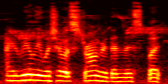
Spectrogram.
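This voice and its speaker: A young woman playing a weary student and mother-to-be, gently and earnestly reading out a letter in an audio drama. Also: mid-range voice, fairly even intonation, a little fast, slight background noise, close to an everyday voice. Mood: sad, tender. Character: weary pregnant young student writing to her father. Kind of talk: letter read aloud in horror audio drama.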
